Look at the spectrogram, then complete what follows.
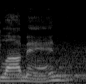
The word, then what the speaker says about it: Le Mans: pyro's picture thing no it's called it's pronounced la man i'm just off to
